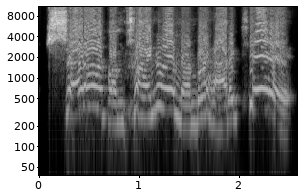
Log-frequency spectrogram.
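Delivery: high, stressed-out snap; acted-out flustered scolding; exasperated retort. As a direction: shut them up while thinking hard. Acted quarrel under danger.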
